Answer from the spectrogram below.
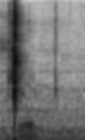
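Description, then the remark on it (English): A sharp hissing pop of a can of Aha blueberry pomegranate sparkling water being opened, a bright burst of fizz followed by a faint fizzing tail and a small click, with no talking. “Uh, that was me opening up a Aha blueberry pomegranate sparkling water.”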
